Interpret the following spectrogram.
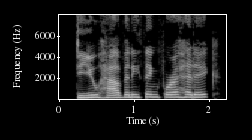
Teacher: Do you sounds like dia.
